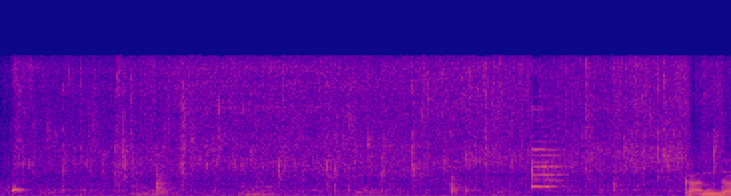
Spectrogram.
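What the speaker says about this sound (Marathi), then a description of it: "थोडासा लालसर होईपर्यंत आपल्याला परतून घ्यायचा आहे।" Chopped onion sautéing in a pan for a white pea usal, a steady close sizzle with occasional scraping stirs of a spoon against the pan.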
